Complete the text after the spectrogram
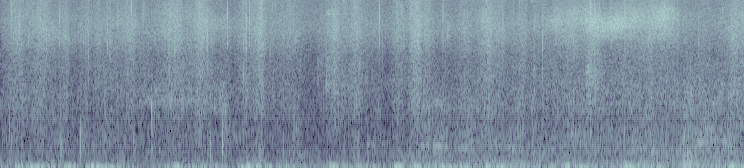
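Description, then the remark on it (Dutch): Footsteps walk steadily under the Pentagon building through a small gateway, across a small inner courtyard and back under a gateway, with a soft reverberant ambience and no voices, the steps moderately loud amid a broad background hum. “Ja, we lopen nu onder het Pentagon door, door het poortje. Dan over een soort binnenpleintje. En dan weer onder het poortje door.”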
